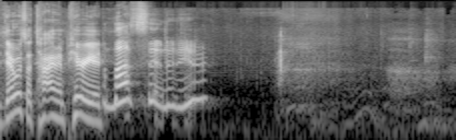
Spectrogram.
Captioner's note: sobbing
